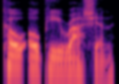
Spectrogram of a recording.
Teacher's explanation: Stress the third syllable.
